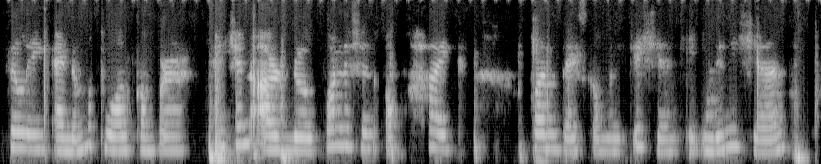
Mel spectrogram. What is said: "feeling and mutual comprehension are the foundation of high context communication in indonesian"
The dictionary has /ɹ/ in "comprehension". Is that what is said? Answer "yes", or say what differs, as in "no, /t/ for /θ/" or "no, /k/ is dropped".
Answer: no, /ɹ/ is dropped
